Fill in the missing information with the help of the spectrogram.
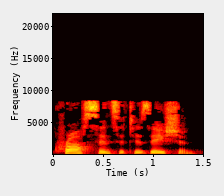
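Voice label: "cross sensitization", English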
